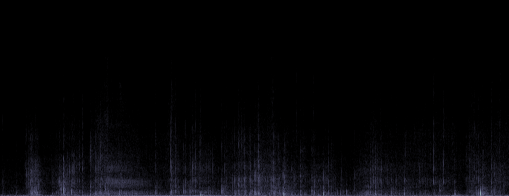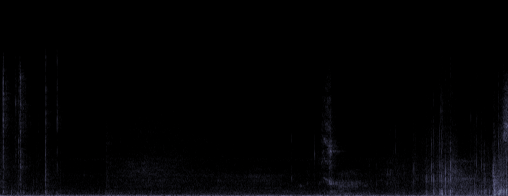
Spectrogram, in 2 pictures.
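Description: A medium black leather shoulder bag with a front zip pocket, hollow with no paper stuffing visible, is held on a lap and tapped and rubbed on its front panel with fingertips and nails. Soft crinkling scratches and light taps repeat irregularly over a steady low hum, with a few sharper clicks standing out.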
